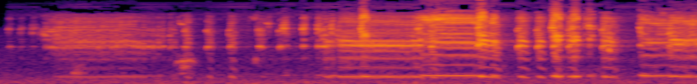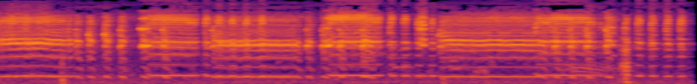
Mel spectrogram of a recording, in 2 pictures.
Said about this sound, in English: So I had to look it up real quick and listen to this. This is from the helmeted guinea fowl.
